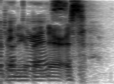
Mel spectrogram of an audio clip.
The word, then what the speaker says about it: Banderas: Also realize there's an, we're saying it wrong. There's an S in his name. – Antonio Banderas. – Yeah. – Banderas. – There's an S at the end. S, not Z. Antonio Banderas.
